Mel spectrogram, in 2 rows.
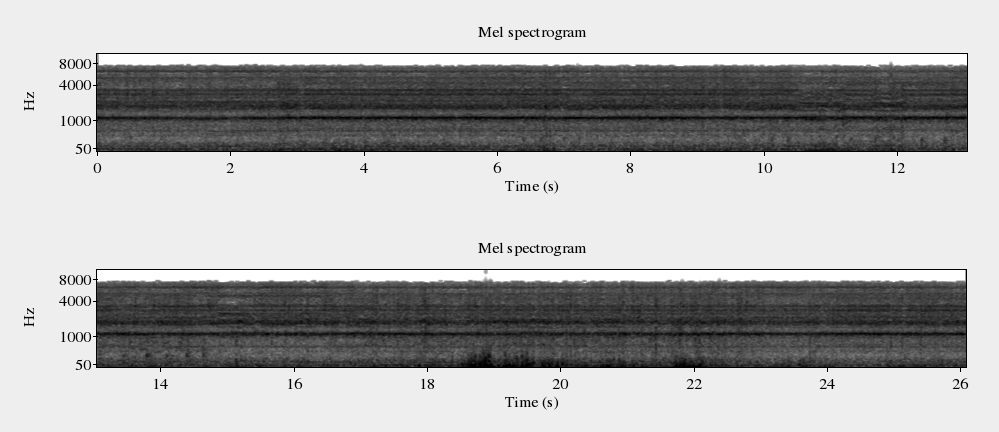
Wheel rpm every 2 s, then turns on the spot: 150, 150, 150, 150, 150, 150, 150, 150, 150, 150, 150, 150, 150.
none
